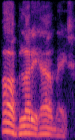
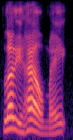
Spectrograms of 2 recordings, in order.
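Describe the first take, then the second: First: Fake British accent. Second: A loud British exclamation, rough and hearty; Constantine British accent. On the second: Pretend. Asked to do Constantine, a loud British bloody hell. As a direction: play Constantine in your native British accent. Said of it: "Do your Constantine".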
